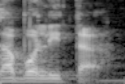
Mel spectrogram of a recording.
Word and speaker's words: Abuelita: you know I so the actual pronunciation is Abuelita for me I was so little and so young I couldn't say abolita I always say so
